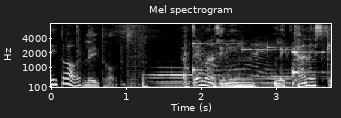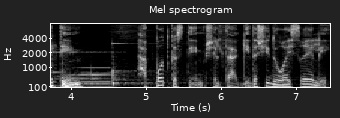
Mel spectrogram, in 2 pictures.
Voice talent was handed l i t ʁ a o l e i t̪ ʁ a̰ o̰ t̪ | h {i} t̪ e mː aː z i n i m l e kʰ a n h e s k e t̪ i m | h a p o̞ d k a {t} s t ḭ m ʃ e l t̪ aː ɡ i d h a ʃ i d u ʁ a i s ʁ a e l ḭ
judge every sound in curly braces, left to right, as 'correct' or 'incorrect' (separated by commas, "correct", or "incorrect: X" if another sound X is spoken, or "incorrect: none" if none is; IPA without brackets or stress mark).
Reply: incorrect: a, incorrect: none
